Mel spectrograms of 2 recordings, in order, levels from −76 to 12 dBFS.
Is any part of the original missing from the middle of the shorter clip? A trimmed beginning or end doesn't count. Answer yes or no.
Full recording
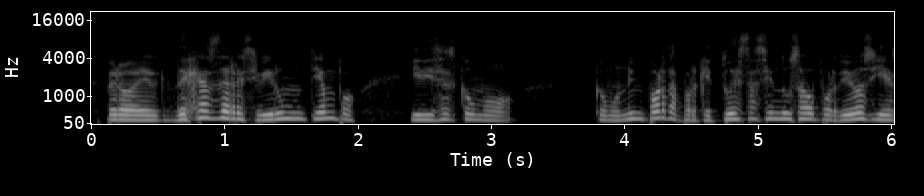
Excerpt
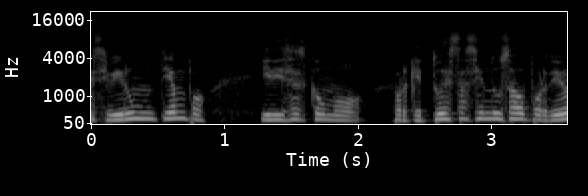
yes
